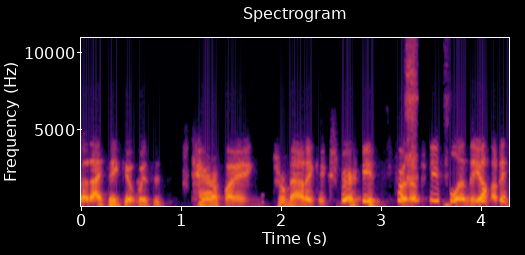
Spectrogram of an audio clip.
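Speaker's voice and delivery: speaking through bursts of laughter. Recalling a moment that made everyone backstage laugh, laughing while talking. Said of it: "Sorry, I'm laughing".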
